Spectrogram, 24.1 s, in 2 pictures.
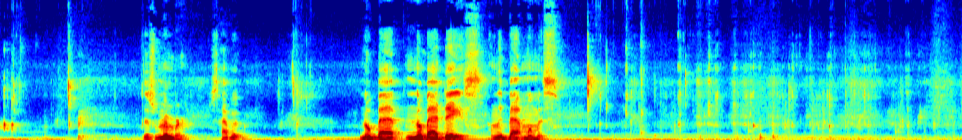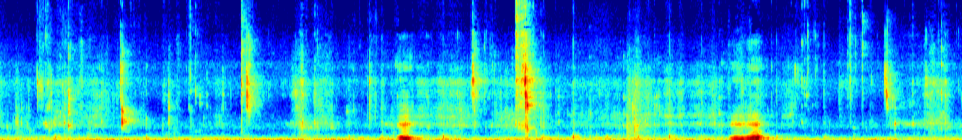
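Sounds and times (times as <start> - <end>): person chewing sushi: 0.0 - 1.6, 3.4 - 4.0, 7.1 - 24.0.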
